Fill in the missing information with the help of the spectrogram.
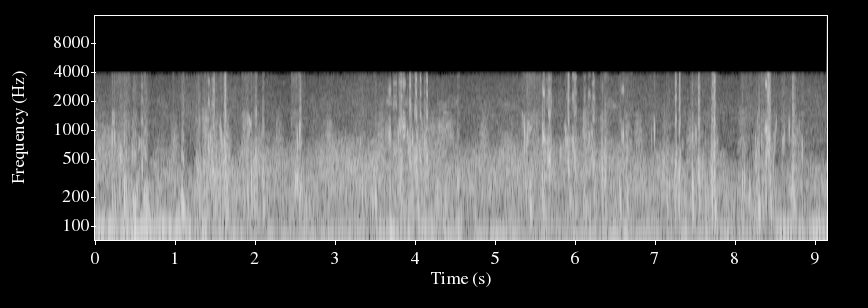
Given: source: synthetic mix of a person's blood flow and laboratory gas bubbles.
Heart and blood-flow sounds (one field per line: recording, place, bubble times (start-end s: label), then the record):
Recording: Doppler ultrasound of blood flow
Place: subclavian vein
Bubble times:
0.18-0.70 s: bubbles
0.97-1.01 s: bubbles
1.04-1.17 s: bubbles
1.23-1.71 s: bubbles
1.83-2.19 s: bubbles
2.45-2.63 s: bubbles
3.29-4.57 s: bubbles
5.33-5.73 s: bubbles
5.78-6.04 s: bubbles
6.09-6.28 s: bubbles
6.31-6.46 s: bubbles
6.53-6.72 s: bubbles
6.92-7.03 s: bubbles
7.13-7.35 s: bubbles
7.43-7.81 s: bubbles
8.07-8.52 s: bubbles
8.57-8.88 s: bubbles
From the record:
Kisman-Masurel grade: 342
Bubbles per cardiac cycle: rolling drumbeat, 9 or more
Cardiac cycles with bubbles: 100%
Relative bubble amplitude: moderate (0.250 to 0.450)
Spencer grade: 3 (all of the cardiac periods contain showers or single bubble signals, but not dominating or overriding the cardiac motion signals)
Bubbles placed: anywhere in the cardiac cycle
